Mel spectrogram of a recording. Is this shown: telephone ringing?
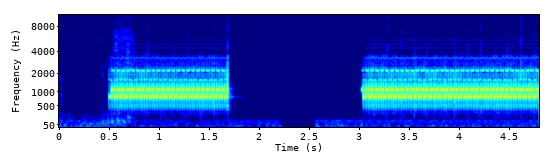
yes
